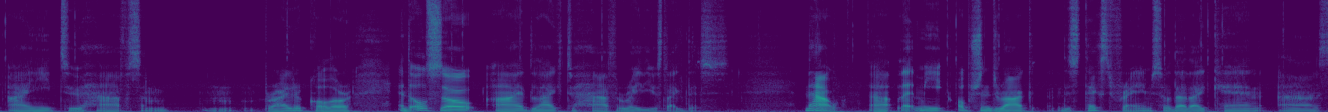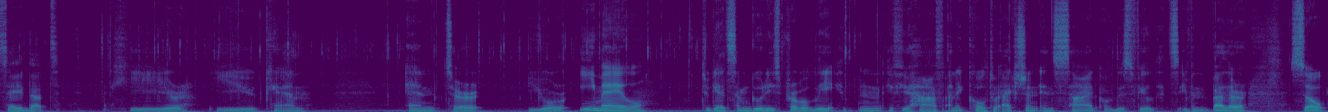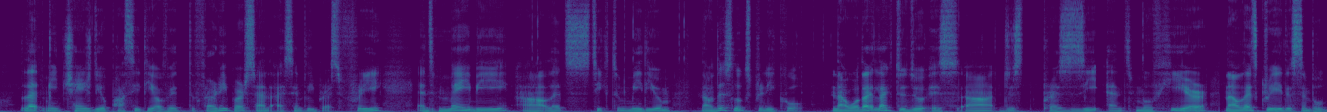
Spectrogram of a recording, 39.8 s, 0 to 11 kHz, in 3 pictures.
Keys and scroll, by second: 7.3 shift+Up, 7.9 shift+Down, 14.1-21.2 typing, 21.7 super+Return, 27.0 3, 34.3 shift+`, 35.8 z, 39.4 r.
